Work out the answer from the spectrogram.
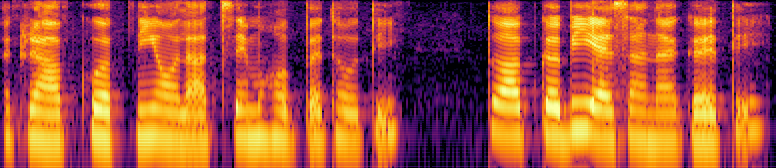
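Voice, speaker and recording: A woman's voice: fairly high pitch, steady tone, vocal fry, dark tone, dry recording. A woman voicing a heartbroken young wife who keeps pleading with her husband. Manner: pleading, questioning.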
